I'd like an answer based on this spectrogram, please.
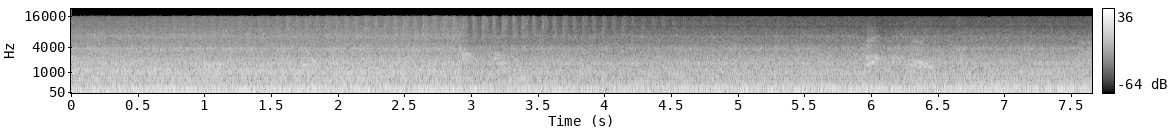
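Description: Fire truck engines running steadily at the scene, a low even hum over outdoor noise.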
